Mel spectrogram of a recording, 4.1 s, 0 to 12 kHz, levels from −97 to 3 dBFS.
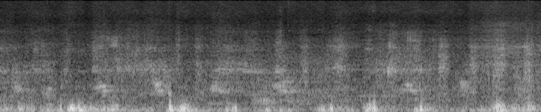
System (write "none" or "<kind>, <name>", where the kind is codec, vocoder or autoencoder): codec, SNAC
